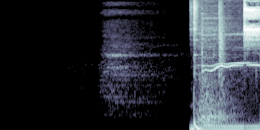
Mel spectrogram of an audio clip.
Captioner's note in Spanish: Suspiro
